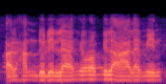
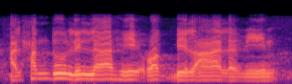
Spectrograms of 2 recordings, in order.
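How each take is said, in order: First: The words are run together without any break. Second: The words are slightly separated with some emphasis. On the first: The speaker calls it wrong. "pengucapan kita menyambung langsung" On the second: The speaker calls it right. "Sebenarnya mestinya ada sedikit ada tekanan"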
